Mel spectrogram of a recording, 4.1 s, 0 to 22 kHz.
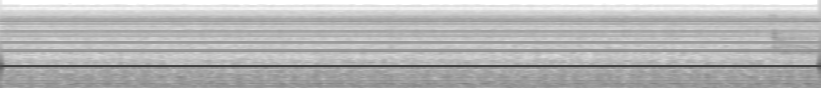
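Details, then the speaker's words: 1968 Panasonic RE-7671 AM/FM receiver, germanium amplifier left channel fed a 1 kHz sine wave: buzzy, harsh tone instead of a clean one, with the top half of the waveform clipped. The right channel is clean. Clipping from incorrect output bias. "it's below DC its below the center line"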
